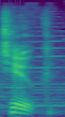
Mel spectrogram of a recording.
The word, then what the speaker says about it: toque: And I'm like, pretty sure you're trying to say toque. Like a fur toque. And ermine toque. Like, no, I'm pretty sure you're saying a toque.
